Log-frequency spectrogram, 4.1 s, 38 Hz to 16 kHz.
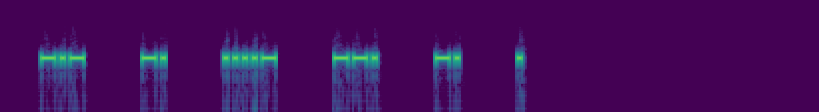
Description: Morse code, heard as a keyed tone, about 52 wpm, spaced as for 24 wpm, 700 Hz. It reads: KN4GNE
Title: USA Call Signs - 6 Characters - 4x Character Spacing - 50wpm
